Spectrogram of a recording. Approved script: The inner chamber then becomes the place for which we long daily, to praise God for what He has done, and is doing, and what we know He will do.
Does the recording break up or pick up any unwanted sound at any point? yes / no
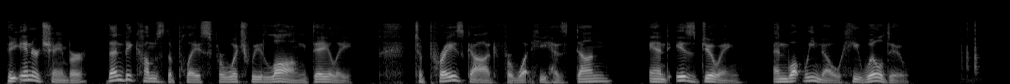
yes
